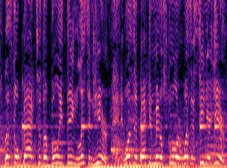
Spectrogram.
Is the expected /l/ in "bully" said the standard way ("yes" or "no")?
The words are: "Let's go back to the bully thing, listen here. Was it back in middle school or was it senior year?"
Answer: yes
